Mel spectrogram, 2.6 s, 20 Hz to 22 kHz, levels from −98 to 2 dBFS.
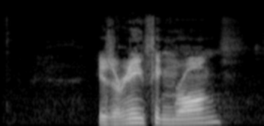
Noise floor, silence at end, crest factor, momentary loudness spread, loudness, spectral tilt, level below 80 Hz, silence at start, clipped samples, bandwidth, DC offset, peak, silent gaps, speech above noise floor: -80 dBFS; 0.45 s; 22 dB; 8 LU; -29 LUFS; -5 dB/octave; -74 dBFS; 1 s; under 0.1%; 13 kHz; under 0.1%; -10 dBFS; none; 51 dB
